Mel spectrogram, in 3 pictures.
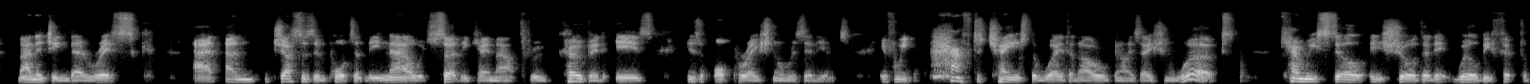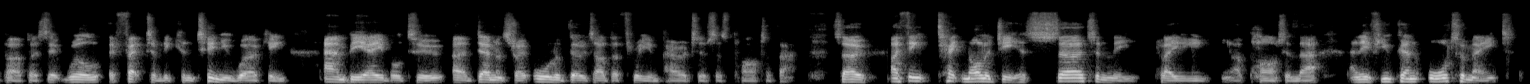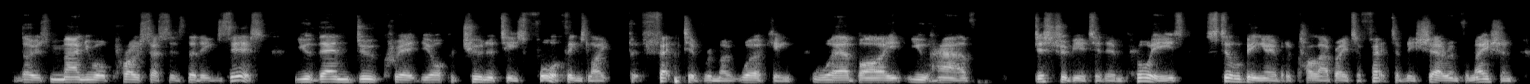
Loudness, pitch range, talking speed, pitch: -19 LUFS, 95-125 Hz, 140 wpm, 105 Hz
